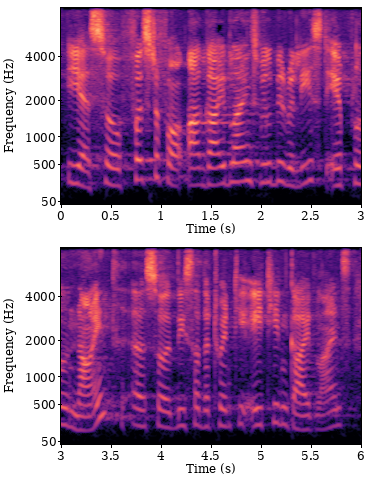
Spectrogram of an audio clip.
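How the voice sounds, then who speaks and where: A woman with a slightly high voice answers in a measured, steady way, pausing on the odd filler. Her voice rings with a long reverb, as if in a large hall. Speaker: representative of a health charity. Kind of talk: conference interview answers.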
